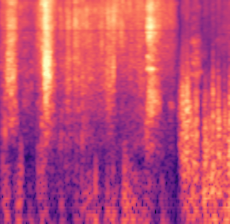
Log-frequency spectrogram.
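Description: Running footsteps on grass, with irregular thumps and cloth rustling against the microphone of a camera carried at a run.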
